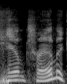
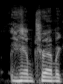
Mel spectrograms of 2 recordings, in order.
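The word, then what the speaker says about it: Hamtramck: Like, think about But think about how Ham Tramic is spelled. H A M. There's no T R A M C. There's no A there.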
